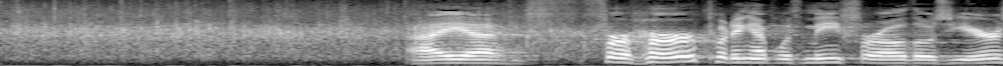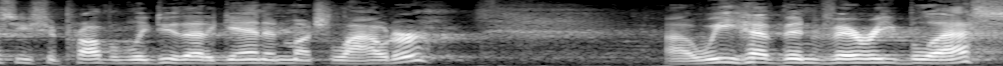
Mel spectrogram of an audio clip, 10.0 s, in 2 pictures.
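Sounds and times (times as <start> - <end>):
audience clapping: 0.0 - 3.6
speech: 2.0 - 7.6, 8.4 - 10.0.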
